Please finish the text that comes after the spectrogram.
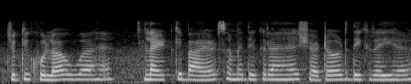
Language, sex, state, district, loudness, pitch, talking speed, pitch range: Hindi, female, Bihar, Darbhanga, -20 LUFS, 225 Hz, 220 wpm, 215-230 Hz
